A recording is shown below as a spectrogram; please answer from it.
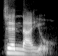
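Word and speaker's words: gennaio: Okey, last sekali jenayo. Jenayo, Januari. Okey, bulan Januari. Okey, so the first sebutan adalah huruf untuk huruf G is a soft J sound.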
